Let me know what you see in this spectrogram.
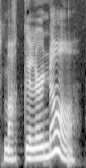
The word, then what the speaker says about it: Machgillernaw: Notice the aw sound at the end, Machgillernaw.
